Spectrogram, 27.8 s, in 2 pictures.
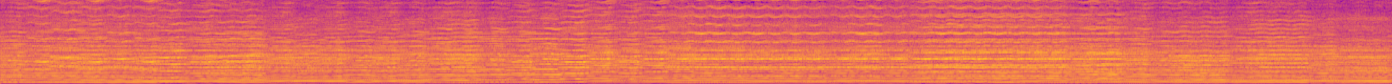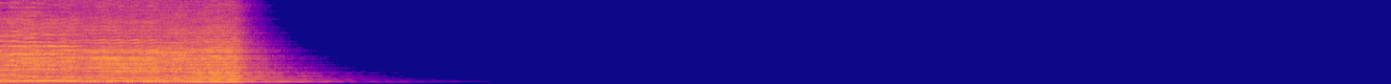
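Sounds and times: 
quartet for violins: 0.0s - 17.1s.

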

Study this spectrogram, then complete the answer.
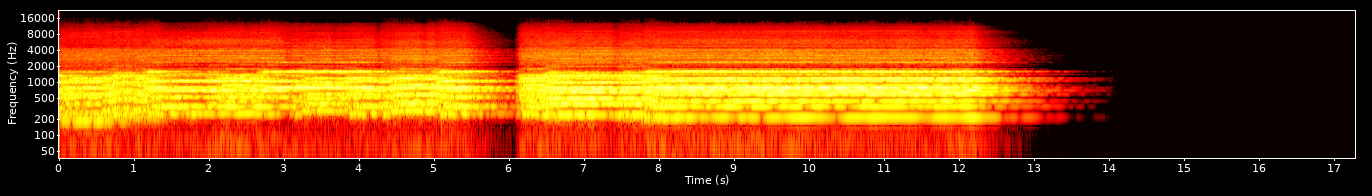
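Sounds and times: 
chamber music: 0.0s - 13.0s.

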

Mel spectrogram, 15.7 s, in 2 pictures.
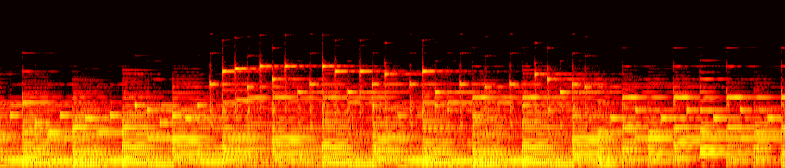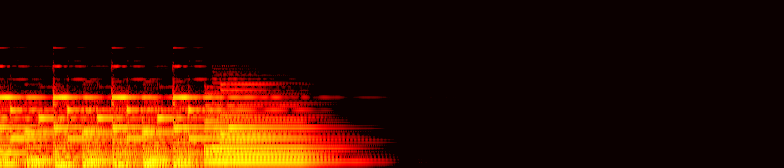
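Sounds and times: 
prelude in D major: 0.0s - 11.3s.

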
